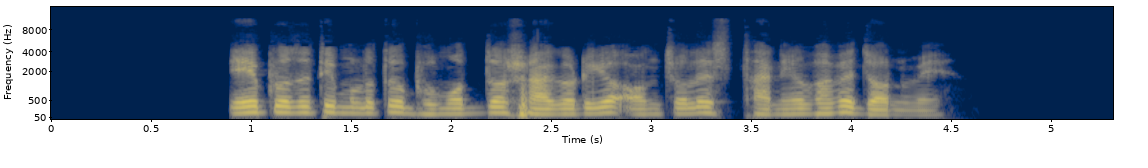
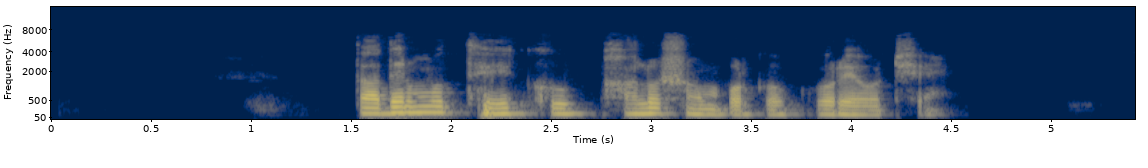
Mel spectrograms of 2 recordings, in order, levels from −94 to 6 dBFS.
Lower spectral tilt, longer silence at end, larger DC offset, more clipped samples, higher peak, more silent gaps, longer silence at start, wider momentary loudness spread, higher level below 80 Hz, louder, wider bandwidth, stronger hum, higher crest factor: about the same, -8.5 dB/octave vs -9 dB/octave; second, 0.85 s vs 1 s; neither; neither; first, 0 dBFS vs -4 dBFS; neither; second, 0.9 s vs 1.55 s; about the same, 7 LU vs 9 LU; about the same, -56 dBFS vs -56 dBFS; first, -20 LUFS vs -24 LUFS; about the same, 6.8 kHz vs 6.8 kHz; neither; about the same, 20 dB vs 22 dB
